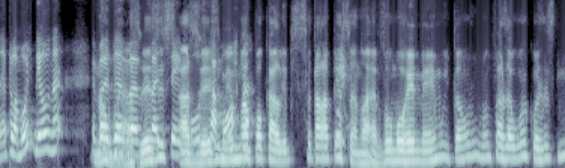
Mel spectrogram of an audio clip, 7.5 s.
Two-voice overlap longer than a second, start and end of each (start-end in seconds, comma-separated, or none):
1.3-3.4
